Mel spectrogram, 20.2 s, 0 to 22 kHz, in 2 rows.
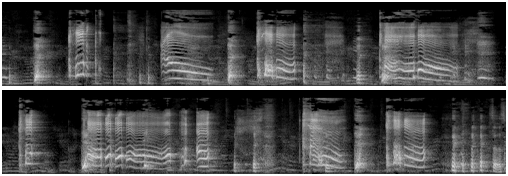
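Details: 10-month-old girl with hiccups laughing as a parent imitates hiccup sounds: bursts of laughter broken by sharp, sudden breath catches; hiccups.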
